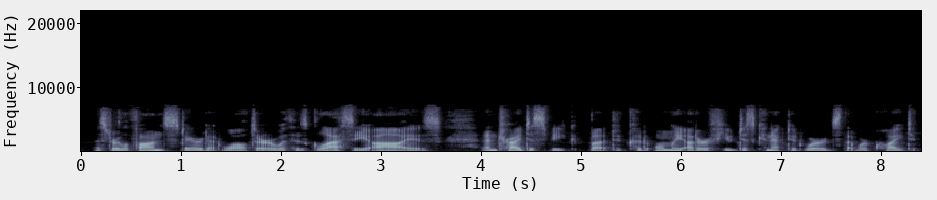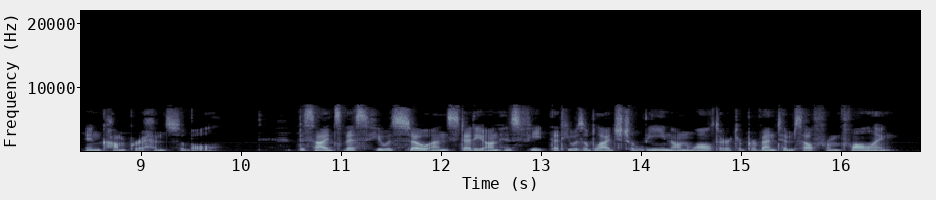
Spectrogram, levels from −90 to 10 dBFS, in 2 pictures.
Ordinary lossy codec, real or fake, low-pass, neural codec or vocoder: MP3, 48 kbps; real; 7.2 kHz; none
